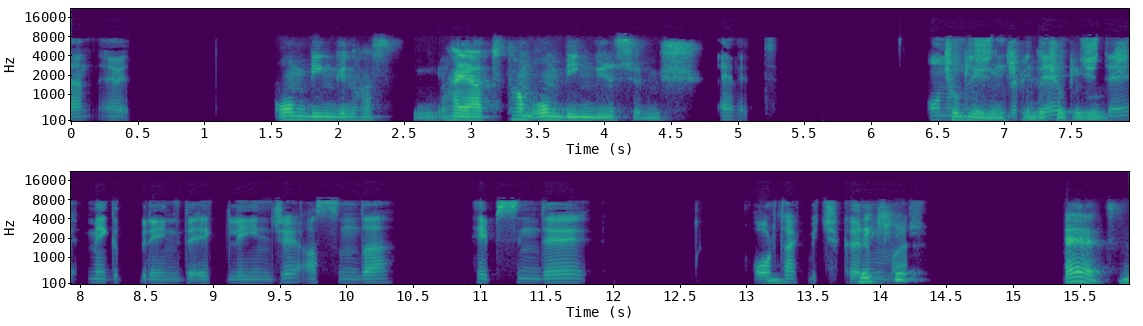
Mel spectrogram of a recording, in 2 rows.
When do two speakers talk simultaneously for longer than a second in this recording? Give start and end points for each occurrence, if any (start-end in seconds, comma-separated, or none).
6.5-7.9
